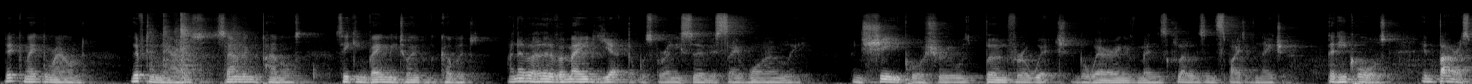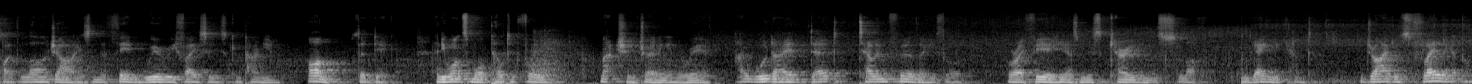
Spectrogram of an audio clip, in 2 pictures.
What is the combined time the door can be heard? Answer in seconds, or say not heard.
2 s.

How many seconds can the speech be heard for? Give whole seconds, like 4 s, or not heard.
29 s.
